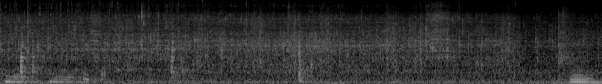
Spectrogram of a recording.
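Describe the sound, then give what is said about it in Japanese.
Steady, dense sizzling of okonomiyaki batter frying in hot oil, a bright crackling hiss that runs unbroken throughout, with a few soft clicks and low thuds from utensils along the way. “油はこれ本当これだけを焼くんだったらめっちゃ多いんですけど今からお好み焼き焼いていくんで”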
